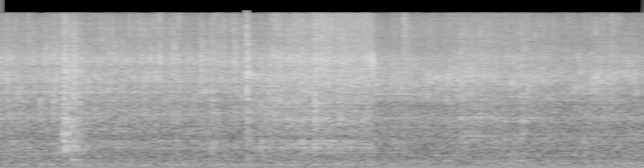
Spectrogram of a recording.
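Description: Diced chicken breast sizzling steadily in very hot vegetable oil in a stainless steel pot as the browned pieces are lifted out with a spoon. A short knock sounds about half a second in.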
